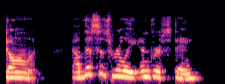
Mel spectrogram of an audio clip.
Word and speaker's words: Dan: It means it sounds the same, only it won't be pronounced Dan, it would be pronounced Dawn.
